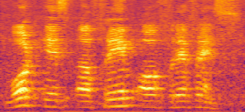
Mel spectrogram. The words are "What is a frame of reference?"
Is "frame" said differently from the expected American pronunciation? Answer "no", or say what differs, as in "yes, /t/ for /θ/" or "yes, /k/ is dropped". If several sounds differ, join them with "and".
no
